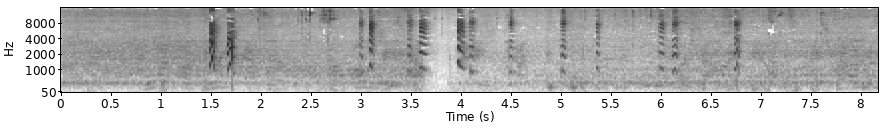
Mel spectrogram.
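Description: Squeaker inside a plush hedgehog dog toy squeaking as a dog chews it: a dozen or so short, sharp squeaks, several coming two close together.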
